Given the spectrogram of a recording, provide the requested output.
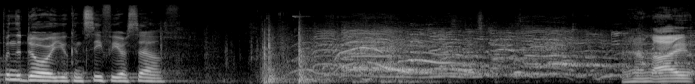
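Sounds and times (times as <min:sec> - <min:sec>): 
speech: 0:00.0 - 0:01.8, 0:06.2 - 0:06.9
children pouring out of schoolrooms: 0:02.1 - 0:06.9.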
